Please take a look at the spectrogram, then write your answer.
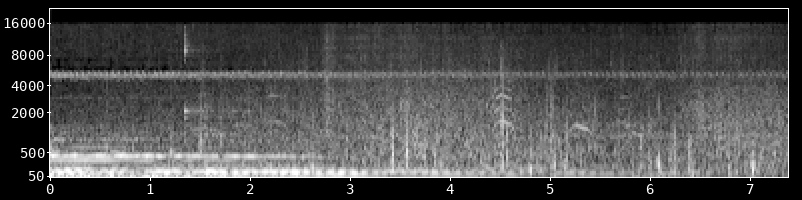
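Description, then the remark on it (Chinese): A steady cool sea breeze blows at East Sea Bay over a broad wash of outdoor noise, with a low humming rumble underneath and scattered faint clicks and splashes, moderately quiet and continuous, with no talking. “东海湾，杀破狼赶走栖息在此处的巨蛙，坐在岩石上，毒性所带来的燥热逐渐被清凉的海风吹散。”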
